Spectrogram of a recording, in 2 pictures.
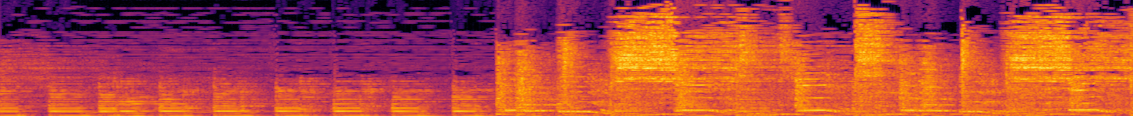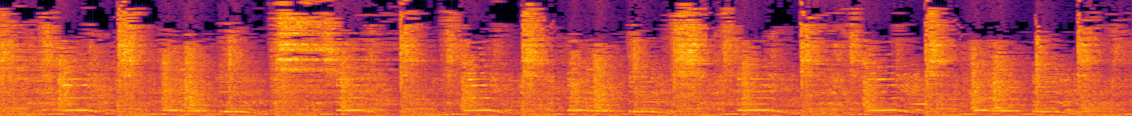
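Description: Rock band playing: a repeated guitar figure, then about four seconds in the drums and bass come in under sliding guitar riffs.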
